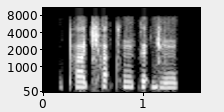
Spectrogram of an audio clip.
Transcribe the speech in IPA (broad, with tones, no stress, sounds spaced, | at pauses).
pʰ ä˨ t͡ɕʰ ä˦ ʔ tʰ ũ˨ k ɛ˦ ʔ d͡ʑ ũ˨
